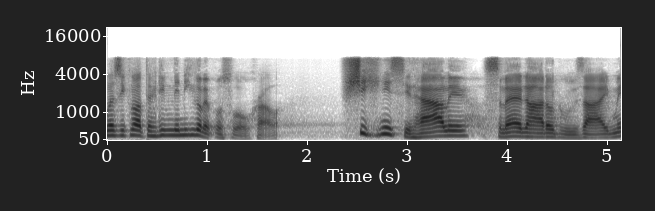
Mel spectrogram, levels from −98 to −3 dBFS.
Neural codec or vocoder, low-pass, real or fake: codec, 16 kHz, 0.5 kbps, FunCodec, trained on LibriTTS, 25 frames a second; 7.2 kHz; fake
